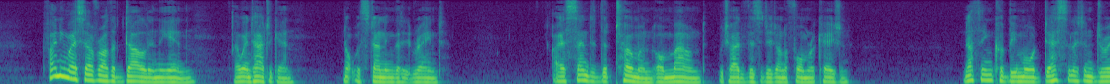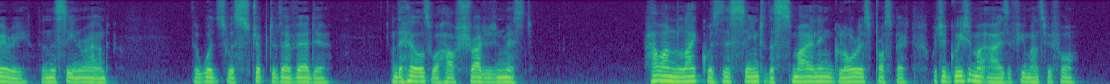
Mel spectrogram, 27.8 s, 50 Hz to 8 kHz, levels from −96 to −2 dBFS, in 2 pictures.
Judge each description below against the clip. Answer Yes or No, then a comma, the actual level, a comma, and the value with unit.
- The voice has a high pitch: No, low, 110 Hz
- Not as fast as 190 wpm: Yes, average, 160 wpm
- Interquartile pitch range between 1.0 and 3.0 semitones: Yes, narrow, 2.6 semitones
